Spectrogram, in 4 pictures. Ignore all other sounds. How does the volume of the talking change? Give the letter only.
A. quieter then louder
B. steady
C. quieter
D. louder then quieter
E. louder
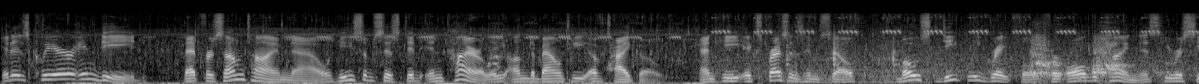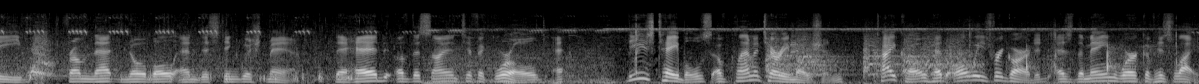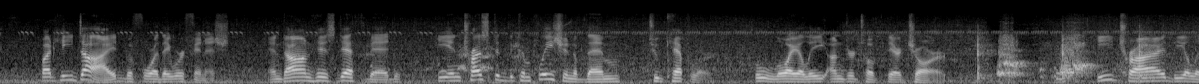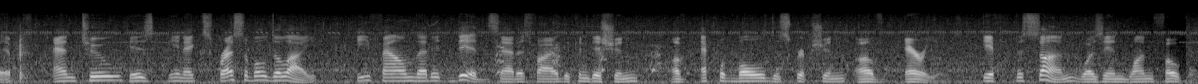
B.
